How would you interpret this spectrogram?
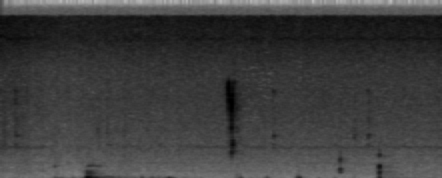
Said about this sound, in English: The screw clicking is audible. As we know, I ruined the show by clicking my screws together as usual.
